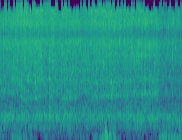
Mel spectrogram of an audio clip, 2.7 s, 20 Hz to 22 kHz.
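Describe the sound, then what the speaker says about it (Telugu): Tomatoes and onions fry in a pan for egg pulusu, giving a loud, steady sizzle with a faint bump of stirring midway, with no voices. "ఇప్పుడు ఈ 2 టమోటాలు ఇవి కూడా బాగా వేయించుకోవాలి మెత్తపడిందాక"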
